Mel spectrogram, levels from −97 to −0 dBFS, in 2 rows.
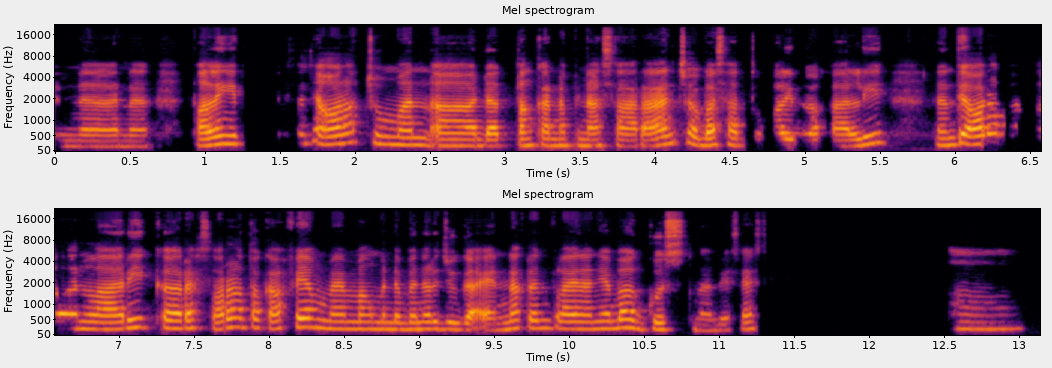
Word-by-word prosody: Nah 175 0 -2 0.2
nah 170 0 -4 0.3
paling 215 +6 +5
itu 255 0 -5 0.3
sih 275 - -12
soalnya 255 +4 +3
cuman, 235 -3 +2
eee, 195 0 +3
datang 190 +2 +2
karena 205 -1 0
penasaran 190 +1 +2
coba 215 -7 +3
1, 210 -1 -4
kali 200 0 0
2 190 0 -4
kali, 185 +3 0 0.5
nanti 210 +1 -1
orang 285 +3 +3
bakalan 230 -4 -1
lari 215 +3 +3 0.2
ke 250 - +1
restoran 245 +1 0
atau 260 -1 -3
cafe 225 +5 -2
yang 270 -2 -3
memang 220 0 -2
benar-benar 215 0 -1
juga 200 -2 +2
enak 205 +6 -1
dan 240 - -1
pelayanannya 220 0 +1
bagus 210 -5 0 0.2
nah 175 - -10
biasanya 190 +4 -7
s - - -38 1.3
Mmm. 215 0 -12
215 Hz, 165 wpm, -21 LUFS, 200-235 Hz, 1.3 s, paling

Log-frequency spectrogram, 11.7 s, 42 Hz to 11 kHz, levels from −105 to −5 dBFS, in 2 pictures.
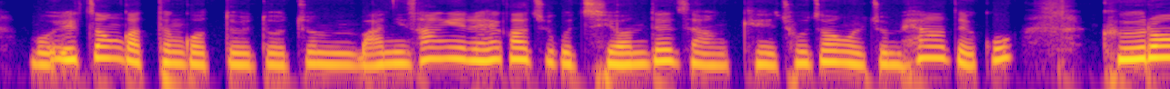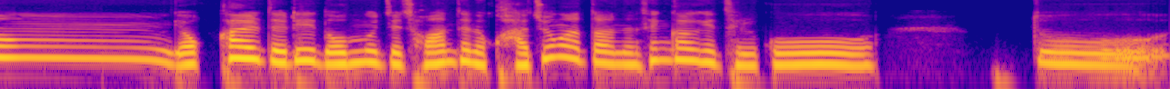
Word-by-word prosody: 뭐 200 -1 -2
일정 285 +2 +1
같은 225 -3 -1
것들도 195 -1 -4
좀 200 -1 -4
많이 205 +3 -2
상의를 275 0 -1
해 270 - +2
가지고 255 -6 -1
지연되지 210 +4 -1
않게 195 +1 -5
조정을 215 -1 -1
좀 200 -3 -4
해야 295 0 -1
되고 255 +5 -3 0.4
그런 290 -2 +2
역할들이 250 +3 +4
너무 210 +2 +3
이제 205 -1 0
저한테는 215 +2 +1
'과중하다.'는 220 -3 0
생각이 260 -2 0
들고 195 0 0 0.8
또 205 - -1
220 Hz, 290 characters per minute, -22 LUFS, 200-270 Hz, 0.8 s, 역할들이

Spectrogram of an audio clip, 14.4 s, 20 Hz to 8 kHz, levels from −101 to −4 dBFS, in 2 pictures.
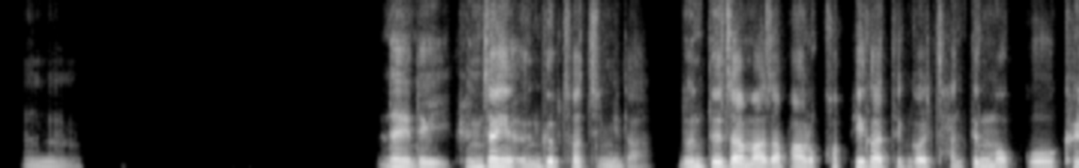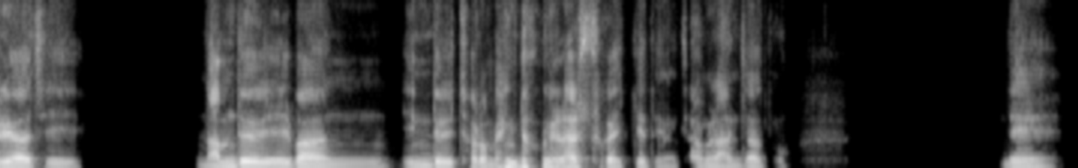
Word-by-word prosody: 음. 120 -3 -14 2.0
네네. 115 -3 0
굉장히 145 +7 +4
응급처치입니다. 115 - -3 0.2
눈 130 +5 0
뜨자마자 150 -8 +5
바로 110 +1 0
커피 180 - -3
같은 160 -6 0
거 - - +3
잔뜩 135 +10 -6
먹고 100 -7 -2
그래야지 115 -6 +1 0.8
남들 125 +5 +3
일반인들처럼 120 -1 -1
행동을 145 -5 0
할 130 +1 +4
수가 - - -3
있게 - - -8
돼요, 85 0 -17
잠을 100 +2 -7
안 90 +1 -6
자도. 95 -2 -6 1.5
네. 95 -5 -5
120 Hz, 240 characters per minute, -21 LUFS, 105-140 Hz, 2.0 s, 뜨자마자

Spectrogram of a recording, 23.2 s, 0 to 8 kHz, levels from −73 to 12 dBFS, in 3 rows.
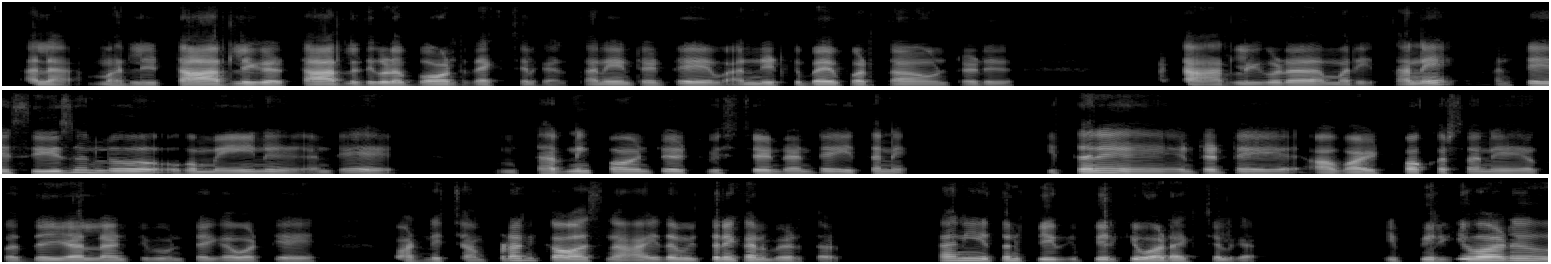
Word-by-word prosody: అలా 110 -2 +2 0.2
మళ్ళీ 125 -1 -5
'టార్లీ 125 +4 +8 0.3
టార్లీది' 130 +4 +6
గూడా 140 - +5
బావుంటది 120 -3 +2
యాక్చువల్‍గా. 110 - -12
తనేంటంటే 125 +6 -1 0.2
అన్నిటికి 130 +3 -3
భయపడతా 120 0 +2 0.2
ఉంటాడు. 115 -2 -7 0.8
ఆ - - -14
'టార్లీ' 110 +4 +2
గూడా 135 +1 +3 0.2
మరి 115 -1 -5 0.2
తనే 140 +9 +3 0.3
అంటే 150 +5 -2 0.2
సీజన్‍లో 175 +4 0 0.2
ఒక - - -5
మెయిన్ 140 +4 -2 0.2
అంటే 115 - -9 0.7
హ్మ్. 120 0 -17
టర్నింగ్ 155 +6 -2
పాయింట్, 155 -1 -1 0.2
ట్విస్ట్ 130 0 -14
ఏంటంటే 140 +3 -4
ఇతనే. 140 +1 -6 0.8
ఇతనే 170 +7 +4 0.3
ఏంటంటే 150 +2 -2 0.4
ఆ - - +3
'వైట్ 135 +4 +2
ఫాకర్స్' 165 -1 0
అనే 140 -2 -5
యొక్క 120 - -10
దెయ్యాల్లాంటివుంటాయి 125 0 -1
గాబట్ట, 120 +5 -3 0.6
వాటిని 135 +1 -4
చంపడానికి 185 +10 -2
కావాల్సిన 150 -1 +5
ఆయుధం 150 -3 +1
ఇతనే 160 +6 +3
కనిపెడతాడు. 120 -7 -3 0.5
కానీ 190 +2 +2
ఇతను 170 0 -2
పె 150 - +3 0.2
పిరికివాడు 150 -5 +3
యాక్చువల్‍గా. - - -9 0.7
ఈ - - -9
పిరికివాడు 175 +5 +6
135 Hz, 125 wpm, -25 LUFS, 120-155 Hz, 0.8 s, టార్లీ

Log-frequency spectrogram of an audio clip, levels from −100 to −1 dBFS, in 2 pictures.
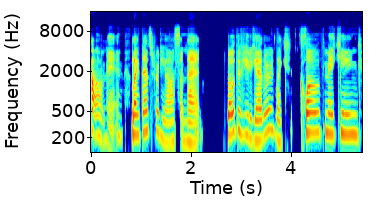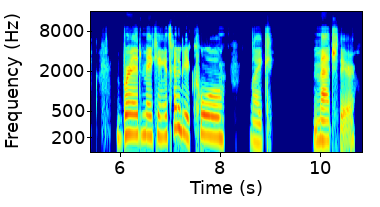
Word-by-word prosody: Oh, 215 -7 +7
man, 205 +4 -6 0.2
like, 220 -1 +6
that's 245 +1 +1
pretty 215 -8 -6
awesome 175 +1 -5
that 170 -1 +3 0.5
both 230 +4 +3
of 245 -3 -2
you 220 -1 -2
together, 195 +7 +1
like, 180 -4 -5 0.3
clothe 240 +1 +4
making, 225 -1 -1 0.6
bread 220 +2 +3
making, 215 -1 -1
it's 210 - -2
gonna 280 -1 +1
be 225 -3 -1
a 195 - -2
cool, 205 -3 -1 0.5
like, 165 -3 -7 0.8
match 180 -1 +3
there. - - -6
220 Hz, 135 wpm, -26 LUFS, 190-235 Hz, 0.8 s, Oh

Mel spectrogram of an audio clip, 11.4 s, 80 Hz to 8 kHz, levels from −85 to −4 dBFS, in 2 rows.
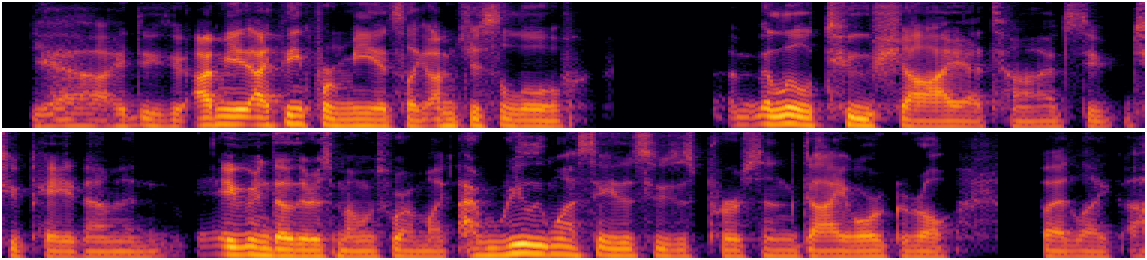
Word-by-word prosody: Yeah, 110 +1 -5
I 105 0 -5
do 120 -2 -5
th 105 -1 -6
I 130 - +7
mean, 140 0 +6
I 130 - +6
think 145 +3 +1
for 130 - +2
me, 110 0 +1
it's 105 - -2
like, 105 -1 0
I'm 115 0 0
just 115 -1 -2
a - - -2
little 105 -2 -1 0.8
um, 130 +1 -9
a - - +5
little 140 -2 +7
too 120 -2 +1
shy 100 -1 +1
at 95 -1 -7
times 95 0 -9
to 95 -2 -7
to 110 -1 -6
pay 95 0 -3
them 95 0 -6
and 95 +2 -10 0.2
even 135 -2 +4
though 115 -1 +6
there's 105 -1 +1
moments 95 -1 -4
where 110 - -1
I'm 95 - -6
like, 95 0 -7
"I - - 0
really 145 +6 +6
wanna 140 -2 0
say 125 0 -1
this 115 +1 -3
is 115 -3 -3
this 105 -1 -7
person, 105 +1 -6
guy 100 0 -2
or 100 +1 0
girl," 95 -1 -5 0.4
but, 95 -2 -3
like, 95 -2 -8
105 Hz, 250 wpm, -24 LUFS, 95-120 Hz, 0.8 s, I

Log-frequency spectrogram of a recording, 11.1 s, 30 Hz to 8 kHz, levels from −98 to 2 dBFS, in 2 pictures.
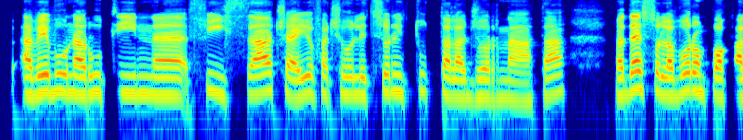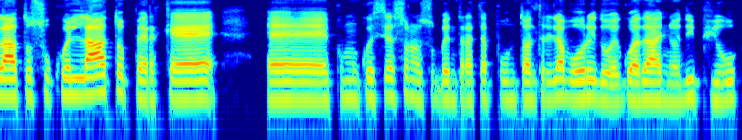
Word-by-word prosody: avevo 200 +3 +4
una 200 -3 +4
routine 190 -2 0
fissa, 200 -1 +1
cioè 175 -6 +2
io 190 +3 -1
facevo 190 +1 -5
lezioni 200 +2 -5
tutta 205 -3 -4
la 165 -2 +1
giornata, 165 +2 -2 0.3
ma 175 - +1
adesso 225 +3 +6
il - - 0
lavoro 205 +5 +3
è - - +5
un 205 - -8
po' 175 -1 +2
calato 170 0 +4
su 175 +1 -12
quel 180 +2 -5
lato 195 +2 +5
perché, 155 0 +1 0.3
ehm, 150 0 0
comunque 165 0 -13
sia 175 +3 -8
sono 170 -1 -11
subentrati, 150 0 -10
appunto, 155 0 -11
altri 155 0 -8
lavori 165 0 -3
dove 145 -3 -7
guadagno 150 -1 -2
di 165 +2 -10
più. 150 -1 -14
170 Hz, 190 wpm, -26 LUFS, 155-190 Hz, 0.3 s, adesso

